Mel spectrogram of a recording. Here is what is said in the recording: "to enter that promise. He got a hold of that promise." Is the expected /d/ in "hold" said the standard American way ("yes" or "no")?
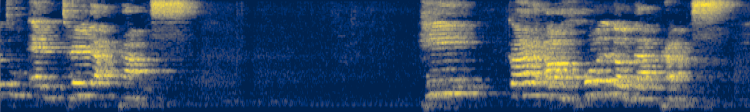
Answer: no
